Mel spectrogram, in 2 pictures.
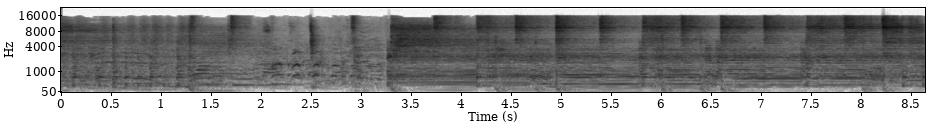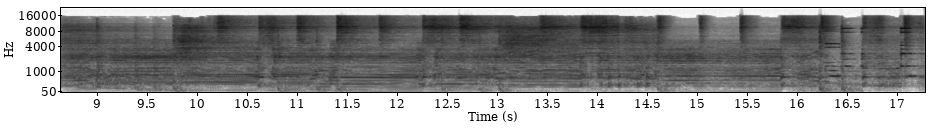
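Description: Live pop-rock band playing through a PA: electric guitar, bass guitar, keyboard and drum kit, with the band's sound changing about three seconds in.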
